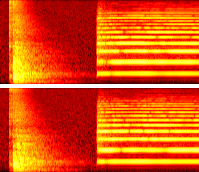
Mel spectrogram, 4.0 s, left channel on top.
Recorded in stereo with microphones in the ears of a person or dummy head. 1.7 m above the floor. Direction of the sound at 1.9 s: 25° left (ahead or behind).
